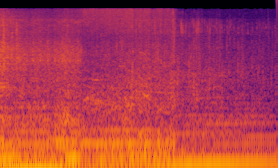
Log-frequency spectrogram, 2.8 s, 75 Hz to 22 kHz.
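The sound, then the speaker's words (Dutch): A 1953 vintage vehicle's engine starts with a loud, deep rumble that shifts partway through and then settles into a steady low idle. “Kun je hem eens een keertje even starten voor de luisteraar? Hoe dat nou eens klinkt, zo'n oude oldtimer. Hij gaat starten hoor.”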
